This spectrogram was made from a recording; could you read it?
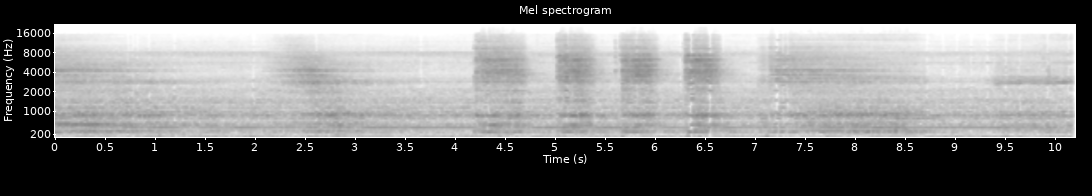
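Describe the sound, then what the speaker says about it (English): A 5/8 bowl gouge thins the stem of a wooden spindle turning on a lathe at a live demonstration. A steady rough scraping hiss is broken by several short, brighter rasping cuts in quick succession midway through. "Got my 5/8 bowl gouge. We'll start doing some stem thinning."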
